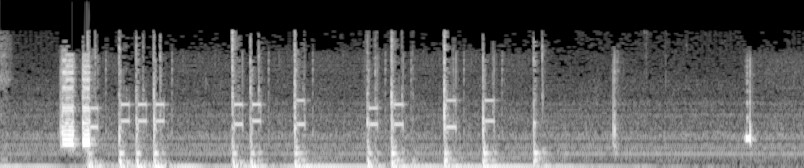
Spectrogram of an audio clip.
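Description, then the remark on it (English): A rapid series of telephone keypad dialing tones as someone dials Mozilla's phone support line, roughly a dozen short beeps in irregular bursts, clear, followed by a couple of faint isolated clicks with no talking. “I want to call Mozilla Phone Support and see what's up.”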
